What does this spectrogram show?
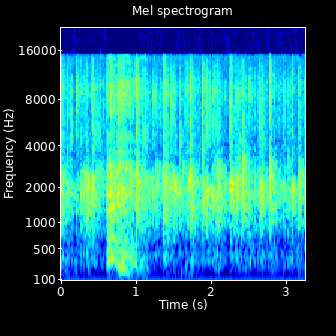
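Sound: audience hand clap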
